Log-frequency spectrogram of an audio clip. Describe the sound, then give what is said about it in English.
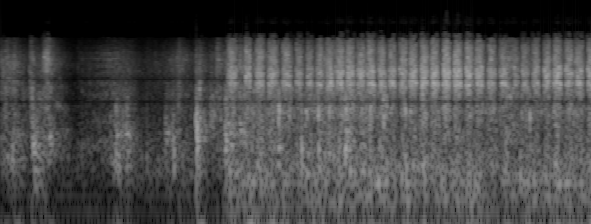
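Sandpaper rubs back and forth across a wooden chest in a comedy sketch. After a couple of seconds of scattered scuffs come many quick, even, rasping strokes in a steady rhythm that stay loud to the end. “The next step is to sandpaper the chest. Must be something new in dentistry. Okay, Doc. Sandpaper.”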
